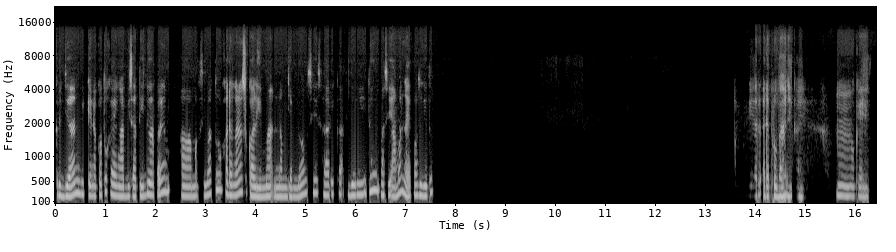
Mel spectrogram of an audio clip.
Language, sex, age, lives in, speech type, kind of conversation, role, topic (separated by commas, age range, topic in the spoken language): Indonesian, female, 35-39, Indonesia, conversation, advice, user, Bagaimana cara mengatasi stagnasi kebugaran dan mulai melihat kemajuan lagi?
